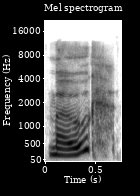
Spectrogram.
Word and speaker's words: Moog: Yeah, well, she was working with Bob Moog, as I kept being told is the correct pronunciation. We always say Moog here, incorrectly.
